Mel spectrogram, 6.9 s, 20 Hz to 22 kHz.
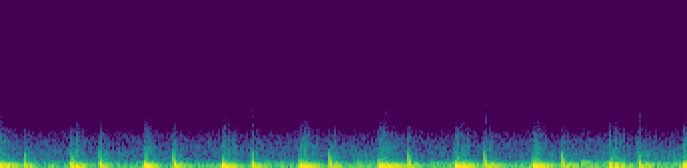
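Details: Male heart auscultation through a stethoscope, recorded sitting or lying: regular low paired thumps at about 78 beats a minute, clear and steady; normal heart sounds.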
